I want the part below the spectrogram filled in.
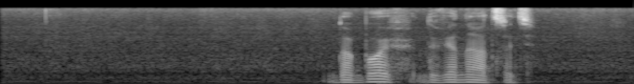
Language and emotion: Russian, neutral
